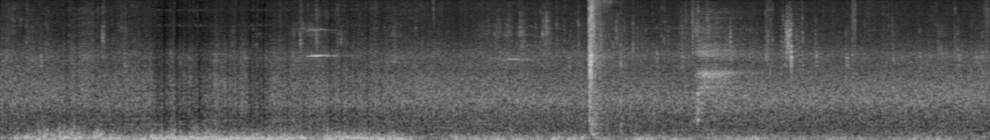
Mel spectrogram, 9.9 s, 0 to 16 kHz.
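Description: Arrows loosed from a Border Archery of Scotland 19-inch Tempest ILF riser bow with Hex 7 limbs outdoors, each shot a faint, quick thump barely rising above steady wind noise, with a sharper snap near the middle.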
